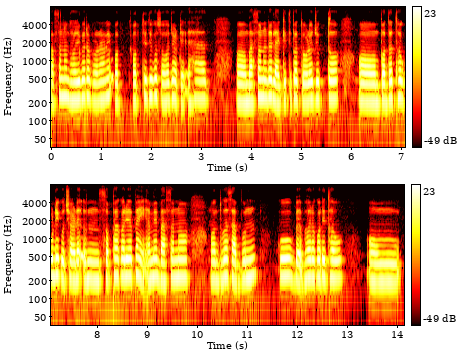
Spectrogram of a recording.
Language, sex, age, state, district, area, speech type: Odia, female, 18-30, Odisha, Balasore, rural, spontaneous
